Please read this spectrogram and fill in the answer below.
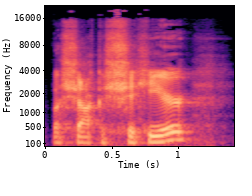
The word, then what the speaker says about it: Başakşehir: Başakşehir.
